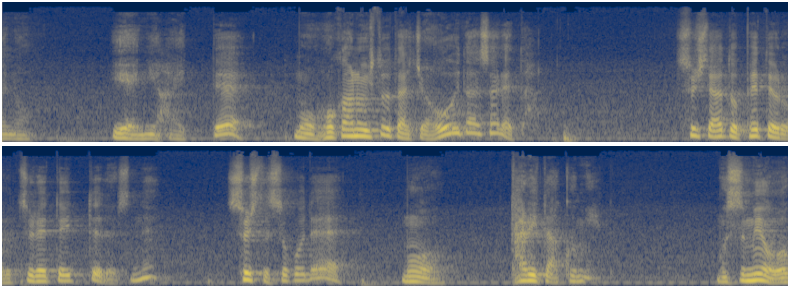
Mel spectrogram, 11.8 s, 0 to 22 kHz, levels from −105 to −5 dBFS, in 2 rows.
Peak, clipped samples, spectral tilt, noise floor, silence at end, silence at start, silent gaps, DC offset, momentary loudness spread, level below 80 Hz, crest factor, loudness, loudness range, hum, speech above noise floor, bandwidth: -10 dBFS; under 0.1%; -5.5 dB/octave; -54 dBFS; 0 s; 0 s; none; under 0.1%; 19 LU; -64 dBFS; 20 dB; -29 LUFS; 3 LU; none; 26 dB; 18.5 kHz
